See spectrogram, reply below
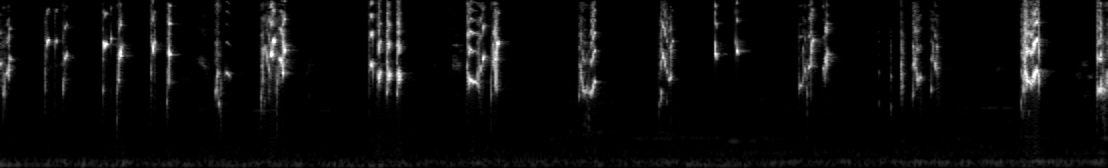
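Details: A green lovebird chirps in short, sharp bursts, often in pairs or clusters, scattered irregularly with brief silent gaps. The background is otherwise quiet.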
